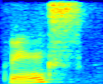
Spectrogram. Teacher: she is devoicing the Z to S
